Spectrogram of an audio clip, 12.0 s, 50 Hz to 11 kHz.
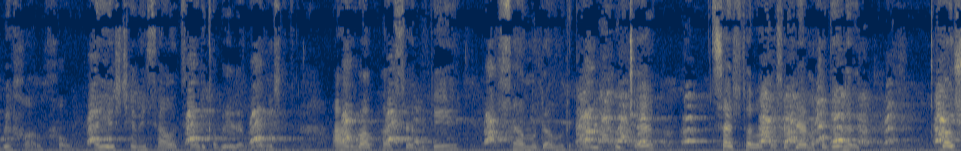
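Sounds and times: woman talking: 0:00.0 - 0:11.0, 0:11.7 - 0:12.0
steady low hum: 0:00.0 - 0:12.0.

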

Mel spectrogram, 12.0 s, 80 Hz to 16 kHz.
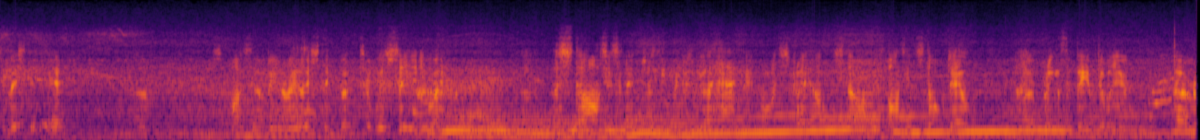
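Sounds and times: rally car engine accelerating: 0:00.1 - 0:12.0.

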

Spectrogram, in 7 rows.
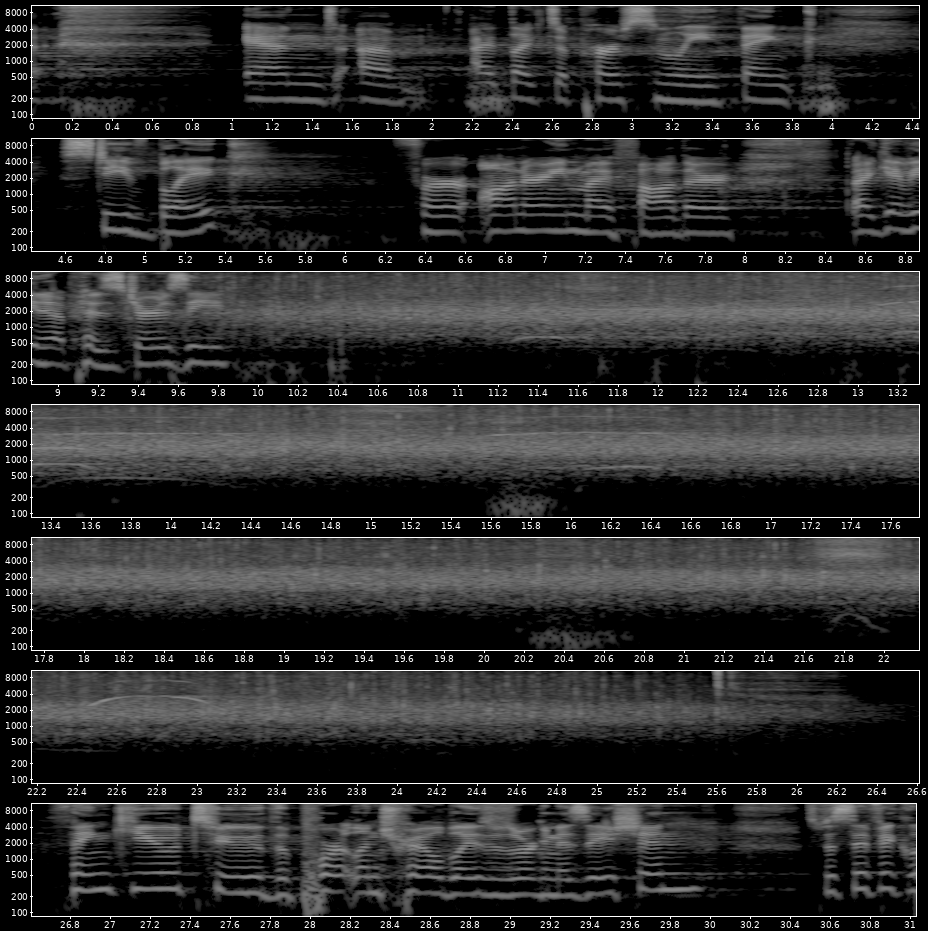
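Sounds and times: audience applauding: 0:09.4 - 0:26.0.

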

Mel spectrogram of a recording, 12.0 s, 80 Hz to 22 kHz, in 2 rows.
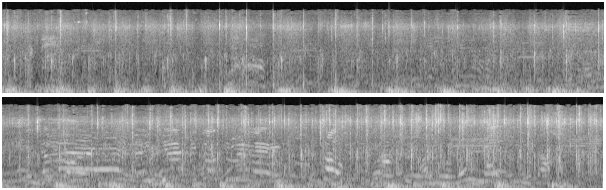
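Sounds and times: parade band march music: 0:00.0 - 0:12.0
people talking nearby: 0:00.0 - 0:12.0.

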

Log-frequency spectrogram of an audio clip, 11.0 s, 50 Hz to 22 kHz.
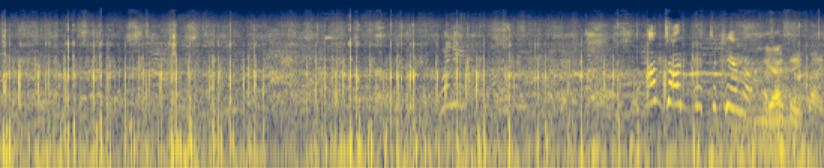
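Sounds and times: people chattering: 0:00.0 - 0:10.9.

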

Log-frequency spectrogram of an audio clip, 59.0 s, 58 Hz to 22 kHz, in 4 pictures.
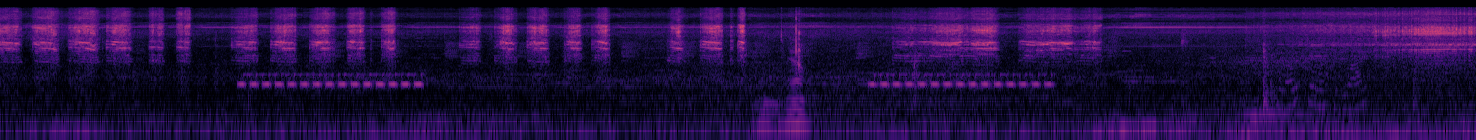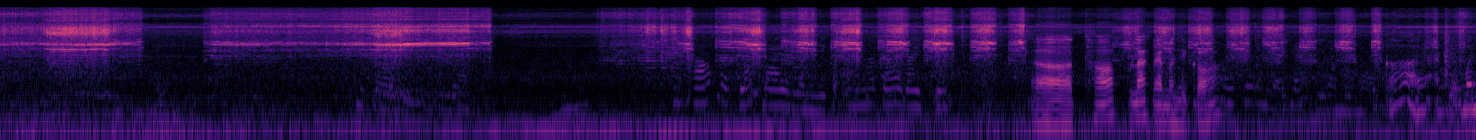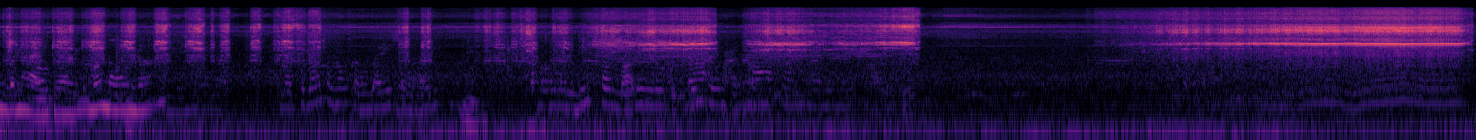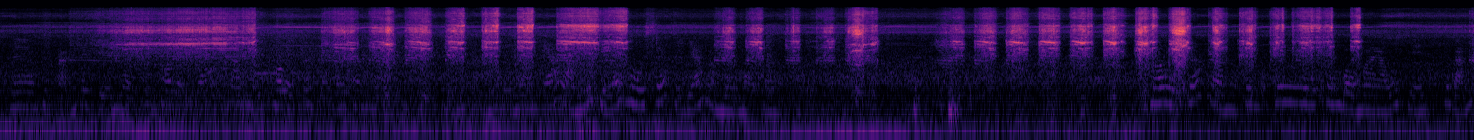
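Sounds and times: electric nail drill whining: 0:00.0 - 0:59.0.

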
